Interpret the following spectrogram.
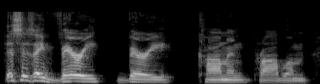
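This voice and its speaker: A man presenting a clinical webinar lecture in an animated, playful way, acting out voices. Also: fairly low pitch, unhurried.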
